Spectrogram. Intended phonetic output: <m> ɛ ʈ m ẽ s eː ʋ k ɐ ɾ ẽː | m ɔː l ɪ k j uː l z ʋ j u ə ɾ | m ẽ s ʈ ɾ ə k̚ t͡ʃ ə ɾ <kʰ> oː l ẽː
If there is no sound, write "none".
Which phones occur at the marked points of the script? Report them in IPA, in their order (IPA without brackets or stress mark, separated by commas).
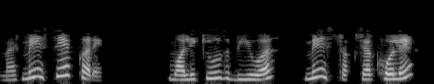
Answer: m, kʰ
